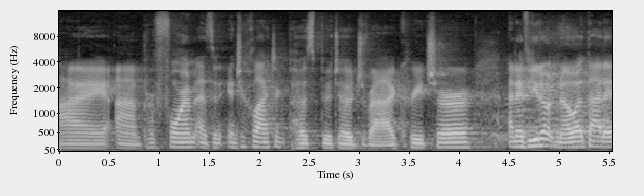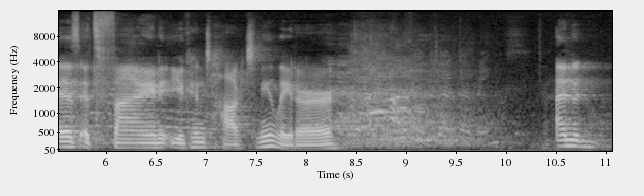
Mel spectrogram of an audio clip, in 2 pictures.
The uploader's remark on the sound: Recorded at The Alberta Rose Theatre in Portland, OR on December 9, 2018.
